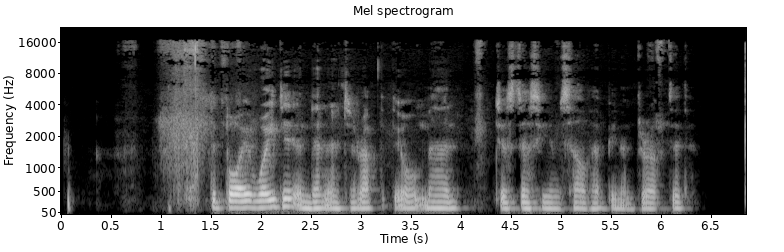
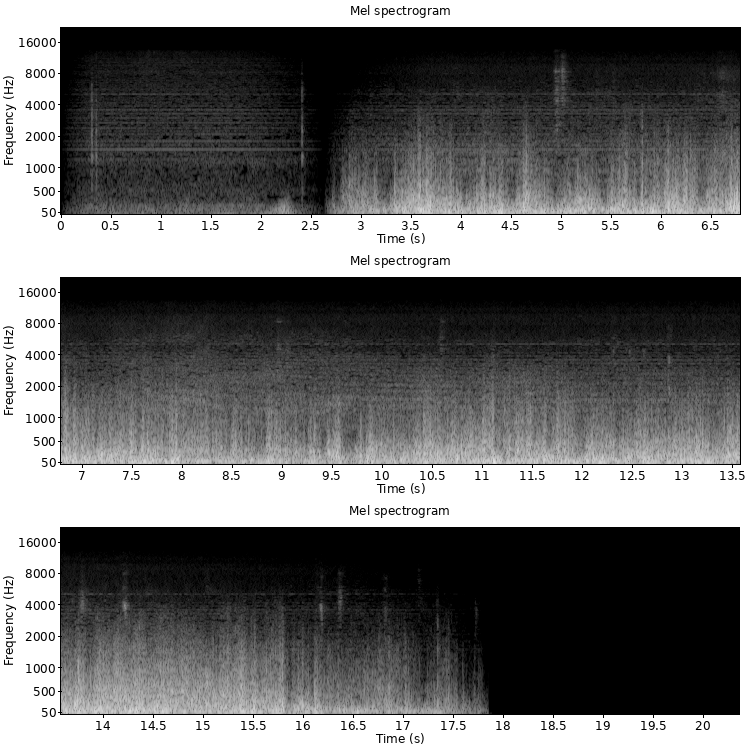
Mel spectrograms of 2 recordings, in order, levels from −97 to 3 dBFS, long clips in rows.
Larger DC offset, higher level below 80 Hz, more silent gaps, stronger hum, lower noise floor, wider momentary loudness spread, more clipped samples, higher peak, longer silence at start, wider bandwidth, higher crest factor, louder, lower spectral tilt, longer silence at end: neither; second, -60 dBFS vs -26 dBFS; neither; neither; first, -66 dBFS vs -55 dBFS; first, 14 LU vs 11 LU; neither; about the same, -2 dBFS vs -4 dBFS; second, 1 s vs 2.15 s; first, 17 kHz vs 5.4 kHz; about the same, 22 dB vs 20 dB; about the same, -23 LUFS vs -24 LUFS; second, -5.5 dB/octave vs -10.5 dB/octave; second, 0.6 s vs 2.75 s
